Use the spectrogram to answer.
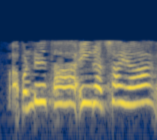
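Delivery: very high, pleading mock cry; imitated tearful wailing. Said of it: "Dia teriak nangis keras". (menirukan tangisan ibu yang memelas)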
